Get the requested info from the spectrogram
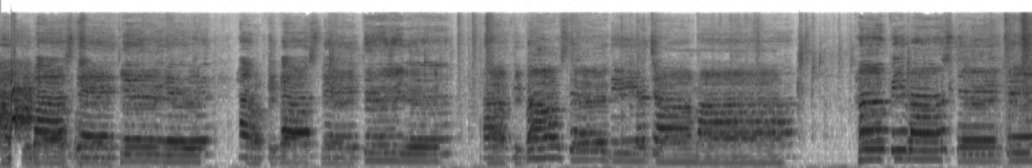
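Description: Slow vocal music: a singing voice holding long notes in phrases of one to two seconds, with short breaks between them and little accompaniment.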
